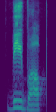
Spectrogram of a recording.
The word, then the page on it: bebop: Indian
